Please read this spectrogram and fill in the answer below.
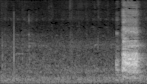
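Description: An Aseel chicken gives one short, loud call near the end.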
